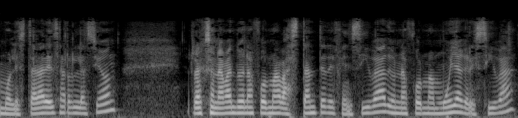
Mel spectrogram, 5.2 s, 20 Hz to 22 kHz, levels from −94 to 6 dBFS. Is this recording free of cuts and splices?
yes; 0 cuts

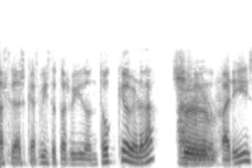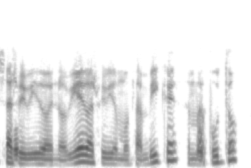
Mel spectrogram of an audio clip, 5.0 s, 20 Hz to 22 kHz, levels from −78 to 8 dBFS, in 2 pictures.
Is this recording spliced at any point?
yes; 1 cut; at 1.6 s

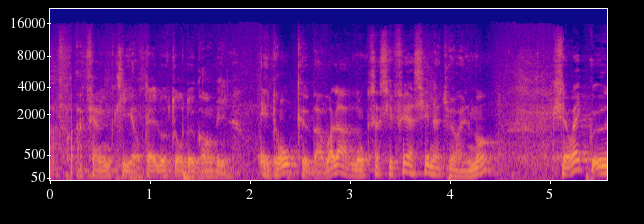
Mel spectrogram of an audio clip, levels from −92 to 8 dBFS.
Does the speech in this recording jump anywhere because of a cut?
yes; 1 cut; at 2.1 s

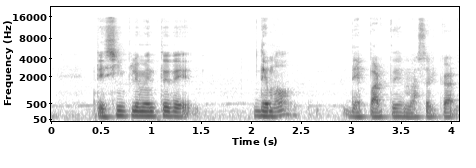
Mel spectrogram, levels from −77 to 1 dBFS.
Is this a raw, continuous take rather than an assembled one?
no; 1 cut; at 2.2 s

